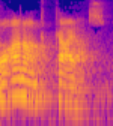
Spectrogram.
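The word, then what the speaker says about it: anankaios (ἀναγκαῖος): Well, the first word he uses here is actually the nominative neuter singular of anankaios, A-N-A-G-K-A-I-O-S. And again, because of phonetics, the GK, the two rough consonants, you pronounce it like an N. So, anankaios. Eight times it's used in the neuter to denote something or whatever might be necessary.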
